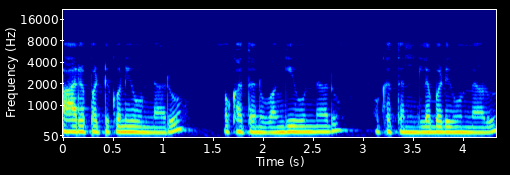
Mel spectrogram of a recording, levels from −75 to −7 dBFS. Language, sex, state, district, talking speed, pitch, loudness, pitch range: Telugu, female, Andhra Pradesh, Guntur, 110 wpm, 175 Hz, -34 LUFS, 165-180 Hz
